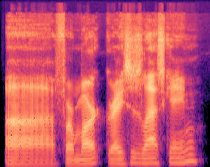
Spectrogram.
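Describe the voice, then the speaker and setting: A man's voice: low voice, slow, pushed and bright, dry recording, clean studio sound. A man hosting a radio show in casual morning chat.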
